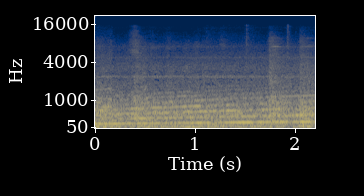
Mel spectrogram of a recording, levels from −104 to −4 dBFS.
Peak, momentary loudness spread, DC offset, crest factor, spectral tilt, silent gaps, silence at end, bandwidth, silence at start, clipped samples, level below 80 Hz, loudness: -20 dBFS; 2 LU; under 0.1%; 12 dB; -8.5 dB/octave; none; 0 s; 10 kHz; 0 s; under 0.1%; -42 dBFS; -32 LUFS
